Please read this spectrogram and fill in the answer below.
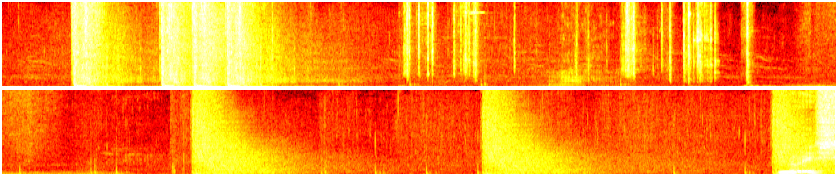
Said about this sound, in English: Who is shooting in from where?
